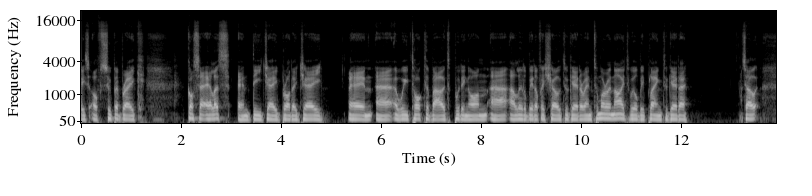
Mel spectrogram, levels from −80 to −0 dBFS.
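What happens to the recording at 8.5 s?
Nothing goes wrong at 8.5 s: the speech runs on intact through that moment, with no fault to be heard.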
